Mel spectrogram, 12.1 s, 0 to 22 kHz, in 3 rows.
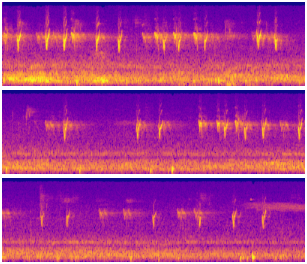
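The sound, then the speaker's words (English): Repeated high, sharp chirps of recorded bird 312 ring out in quick irregular bursts over a steady low rumble of background noise, with no talking. “Recording this is bird 312.”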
